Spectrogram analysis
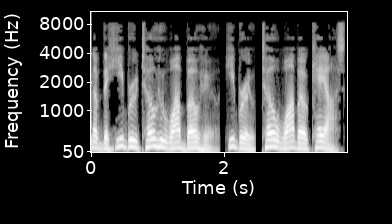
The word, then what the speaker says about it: bohu: Bohu has no known meaning and was apparently coined to rhyme with and reinforce tohu. The phrase appears also in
